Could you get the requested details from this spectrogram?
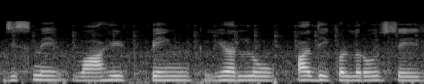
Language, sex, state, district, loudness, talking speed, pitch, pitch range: Hindi, female, Haryana, Charkhi Dadri, -19 LUFS, 100 wpm, 195 Hz, 185-200 Hz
